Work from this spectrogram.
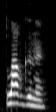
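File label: "плавгыны", Komi, female; audio dict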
